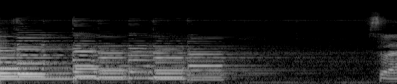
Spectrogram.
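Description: Guitar solo picked in double-note phrases: a few paired notes plucked in a steady rhythm, ringing out and decaying, close and clear, then a brief noise near the end.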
